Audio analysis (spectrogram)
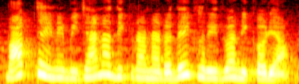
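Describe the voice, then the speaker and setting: A woman's voice: high-pitched, animated, a little fast, gravelly, exaggerated voice. Bitter furious grieving father, as a woman reads him. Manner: scornful, cutting. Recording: dull lo-fi with faint music.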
